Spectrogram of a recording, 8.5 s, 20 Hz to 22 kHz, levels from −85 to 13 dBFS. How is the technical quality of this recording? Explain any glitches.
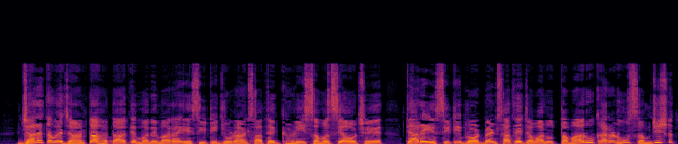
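The recording is heavily compressed throughout, and two attacks are smeared by pre-echo.

The damage spans the whole clip. The treble sounds synthetic. S sounds come out gritty and lispy, and nothing is present above 12.3 kHz. The likely cause is HE-AAC compression at a very low bitrate, around 16 kbps. That codec keeps only the lower spectrum. It fakes the upper bands by copying lower ones upward and shaping them roughly. The copied harmonics do not line up with the real ones, so the treble sounds metallic.

Pre-echo occurs at 1.57 to 1.62 s and again at 3.30 to 3.33 s. The first smear lasts 51 ms and the second 29 ms. A short hiss rises just before each sharp onset, and the attack itself sounds softened. The codec spreads its coding noise across a whole block. When a loud attack lands late in that block, noise sized for the attack leaks into the quiet moment before it.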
